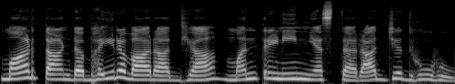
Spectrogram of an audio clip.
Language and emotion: Kannada, neutral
